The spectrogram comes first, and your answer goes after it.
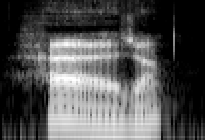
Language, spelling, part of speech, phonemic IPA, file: Arabic, حاجة, noun, /ħaː.d͡ʒa/, Ar-حاجة.ogg
- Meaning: 1. need, necessity (act of needing something) 2. need (thing needed) 3. neediness, poverty 4. want, desire 5. matter, concern 6. singulative of حَاج (ḥāj, “Alhagi gen. et spp.”)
